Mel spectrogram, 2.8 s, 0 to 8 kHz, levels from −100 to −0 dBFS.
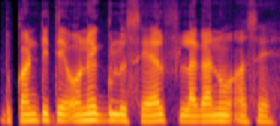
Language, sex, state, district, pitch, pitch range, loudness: Bengali, male, Assam, Hailakandi, 140 Hz, 135-150 Hz, -17 LUFS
